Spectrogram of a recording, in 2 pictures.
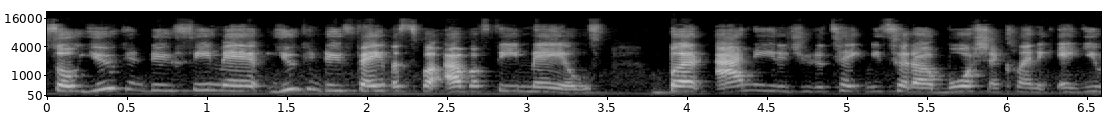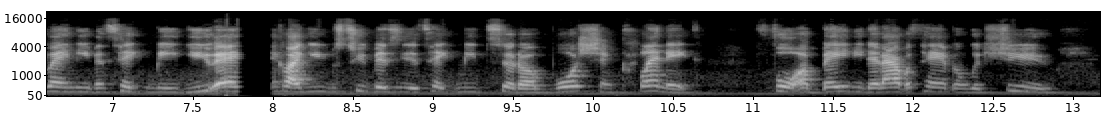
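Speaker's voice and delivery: plain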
